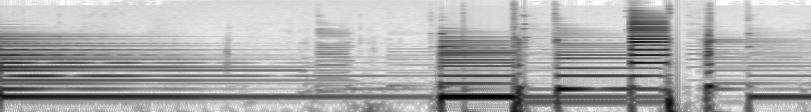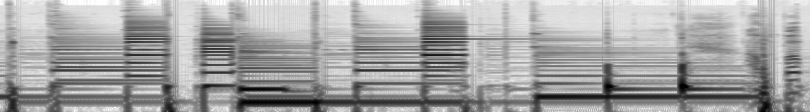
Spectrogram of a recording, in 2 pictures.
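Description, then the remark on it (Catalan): A gentle instrumental introduction to a reinterpreted habanera song, with sustained harmonic tones and a steady, lilting pulse of plucked or struck notes, played alone without any voices. “Eh, que, que en tenim moltes ganes tot l'equip de poder escoltar aquesta sí, ei, ei. reinterpretació de les avaneres.”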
